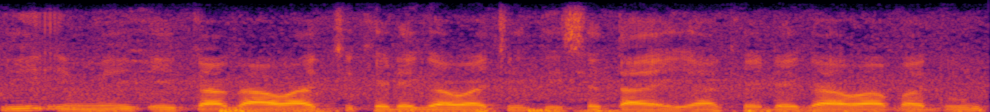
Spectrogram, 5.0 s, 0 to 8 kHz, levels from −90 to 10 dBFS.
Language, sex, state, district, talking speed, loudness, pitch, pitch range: Marathi, male, Maharashtra, Gondia, 110 wpm, -15 LUFS, 110 Hz, 105-120 Hz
